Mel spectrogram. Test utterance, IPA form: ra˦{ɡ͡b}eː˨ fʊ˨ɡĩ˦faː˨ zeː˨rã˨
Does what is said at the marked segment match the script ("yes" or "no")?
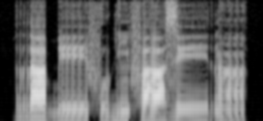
no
